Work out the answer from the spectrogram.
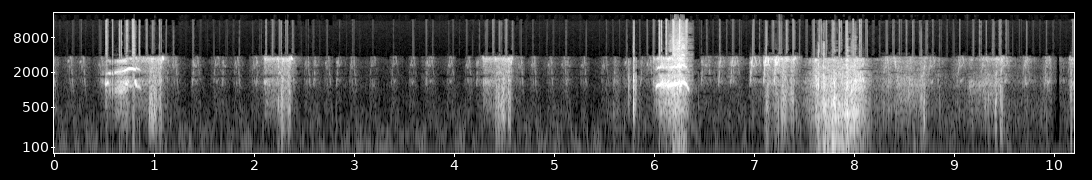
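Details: Tawny owl recorded on 5 June 2010: several short, harsh, hissing bursts spaced irregularly over about ten seconds, the loudest near the middle and end, with quiet gaps between.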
